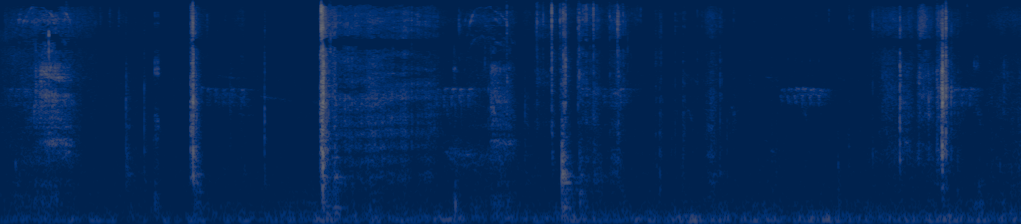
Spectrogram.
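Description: Water drops falling from the trees onto a wet nylon tent fly, a few sharp irregular taps, four of them louder, over a faint outdoor hush. A brief faint high tone sounds near the end.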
